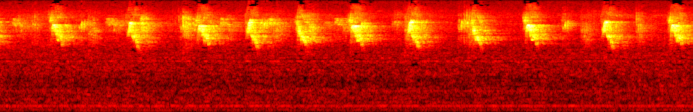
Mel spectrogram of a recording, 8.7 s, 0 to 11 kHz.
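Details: A common house martin (Delichon urbicum) repeats a dry, buzzy, high-pitched chirp about every 0.7 seconds, steady, with a faint low hum behind it.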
